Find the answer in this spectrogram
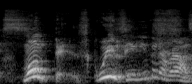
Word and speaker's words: Montes: Am I pronouncing that right? It's Montes.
